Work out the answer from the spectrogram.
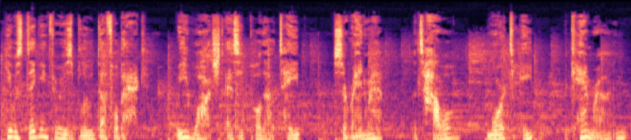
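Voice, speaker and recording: A man's voice: lowish voice, close to an everyday voice. A man playing a crude, self-righteous small-town pastor who hosts a call-in radio show, pompous and foul-mouthed. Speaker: podcast host and storyteller. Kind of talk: comedic storytelling in radio call-in format.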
